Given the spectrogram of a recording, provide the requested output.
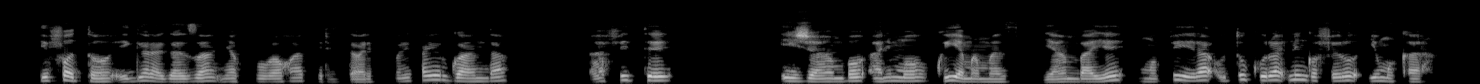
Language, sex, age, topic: Kinyarwanda, male, 25-35, government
